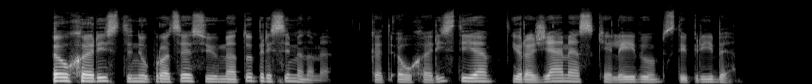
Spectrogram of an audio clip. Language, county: Lithuanian, Alytus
